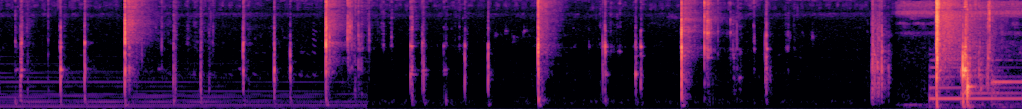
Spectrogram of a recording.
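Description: Dry wood board being split into kindling with a hand-held blade: a run of irregular sharp chops and cracks, with a few louder knocks near the end.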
